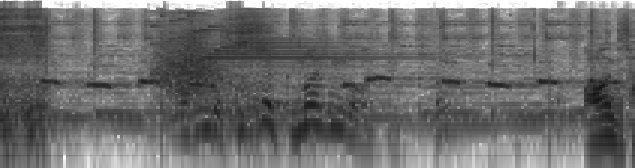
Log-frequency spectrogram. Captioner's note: is slurping noodles because they taste so good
